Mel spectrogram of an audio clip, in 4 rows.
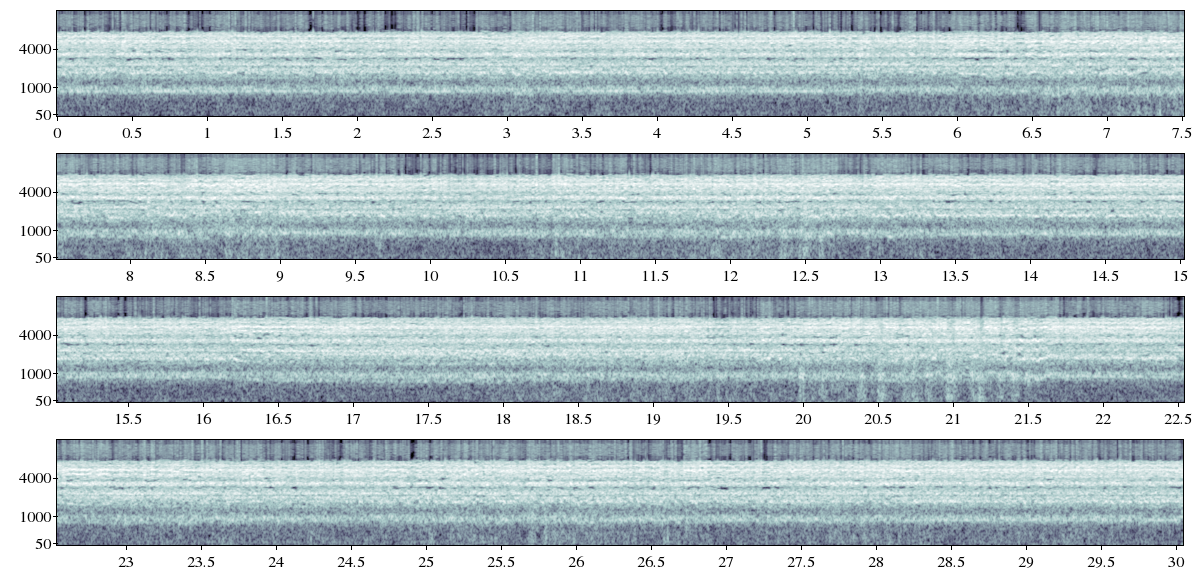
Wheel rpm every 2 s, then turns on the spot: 230, 230, 230, 230, 240, 230, 230, 240, 220, 210, 240, 220, 230, 230, 230.
none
